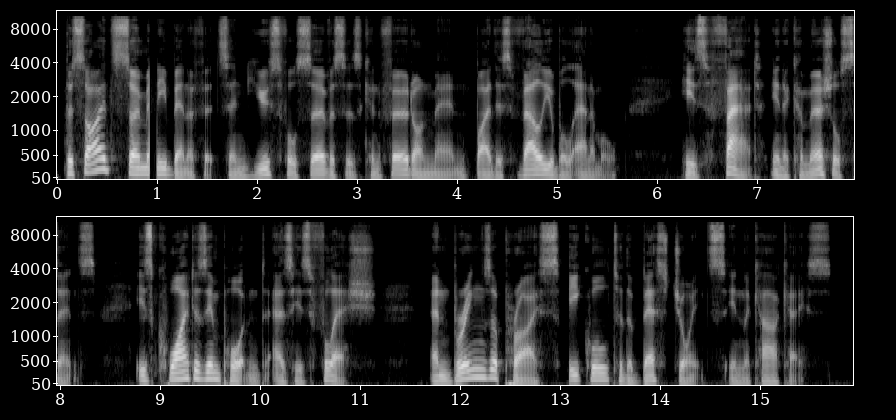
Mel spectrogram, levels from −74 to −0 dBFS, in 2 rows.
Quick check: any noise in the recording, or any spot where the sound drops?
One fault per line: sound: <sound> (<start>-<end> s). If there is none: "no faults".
sound: dropout (0.9-1.0 s)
